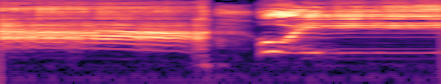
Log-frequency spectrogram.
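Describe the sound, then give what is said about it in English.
A voice imitates martial arts fight screaming: a loud, strained yell held for about a second, a brief break, then a second rising cry, alone. “Kumite, lots of screaming.”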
